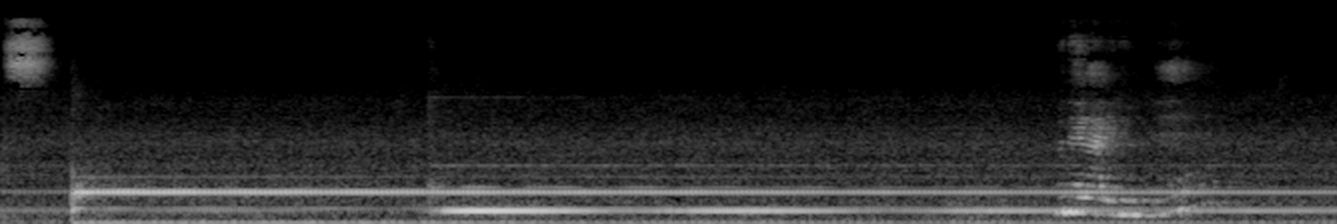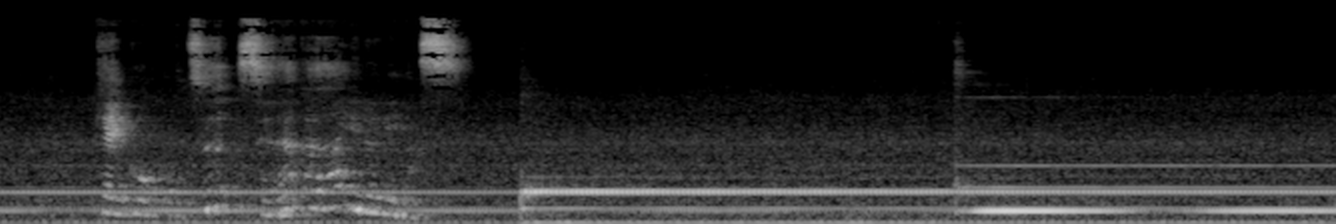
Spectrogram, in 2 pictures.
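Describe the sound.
A singing rin bell hums with a steady, sustained ringing tone during a lying-down yoga meditation for relaxation. It is struck again partway through so the resonance swells fresh, and a soft voice speaks briefly over the lingering hum.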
